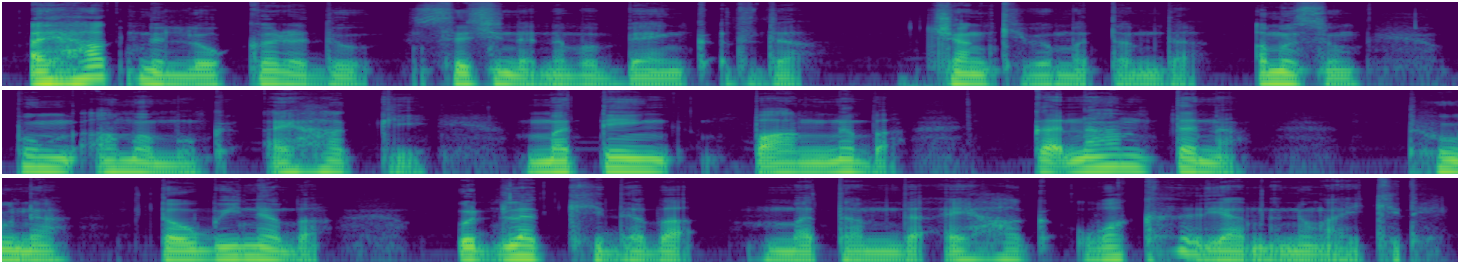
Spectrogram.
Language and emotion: Manipuri, sad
